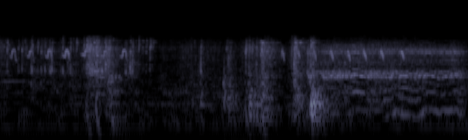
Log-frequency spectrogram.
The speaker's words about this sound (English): A creaking door, just the right Victorian touch.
